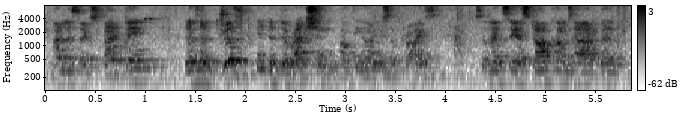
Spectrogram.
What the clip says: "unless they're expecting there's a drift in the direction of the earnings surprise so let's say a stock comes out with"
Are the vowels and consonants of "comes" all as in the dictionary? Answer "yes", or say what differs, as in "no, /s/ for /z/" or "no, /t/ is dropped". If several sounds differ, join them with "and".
yes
